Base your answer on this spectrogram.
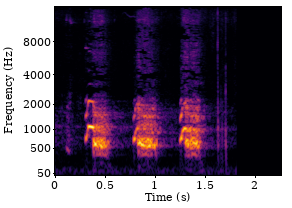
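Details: A Black and Tan Coonhound gives three deep, drawn-out barks while treeing a raccoon on a hunt.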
